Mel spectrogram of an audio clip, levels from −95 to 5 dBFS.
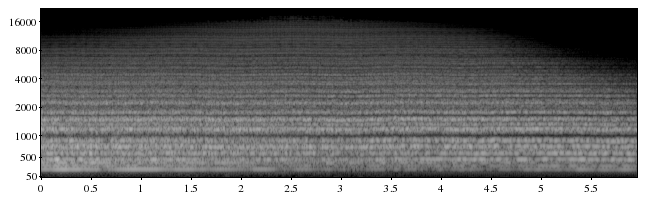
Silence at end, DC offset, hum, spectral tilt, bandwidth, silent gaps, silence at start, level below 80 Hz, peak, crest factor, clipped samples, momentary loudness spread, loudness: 0 s; under 0.1%; 50 Hz at -75 dBFS; -2.5 dB/octave; 17.5 kHz; none; 0 s; -88 dBFS; -14 dBFS; 16 dB; under 0.1%; 4 LU; -30 LUFS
